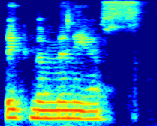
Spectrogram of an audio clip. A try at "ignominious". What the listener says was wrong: Oh, G is not silent. Ignominious.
